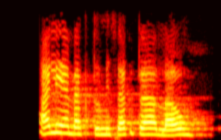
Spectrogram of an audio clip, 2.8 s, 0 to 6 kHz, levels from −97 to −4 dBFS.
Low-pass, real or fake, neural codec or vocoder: 5.4 kHz; real; none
